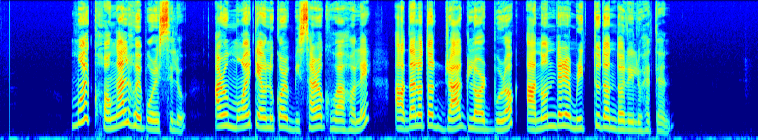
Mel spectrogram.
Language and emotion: Assamese, angry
